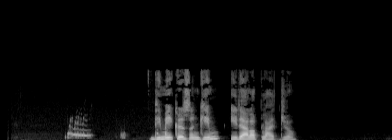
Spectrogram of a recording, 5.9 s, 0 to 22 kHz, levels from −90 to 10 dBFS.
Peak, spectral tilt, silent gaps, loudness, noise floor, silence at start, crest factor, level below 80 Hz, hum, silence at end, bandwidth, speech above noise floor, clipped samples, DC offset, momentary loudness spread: -2 dBFS; -5 dB/octave; none; -19 LUFS; -85 dBFS; 1 s; 20 dB; -76 dBFS; none; 1.45 s; 11.5 kHz; 66 dB; under 0.1%; under 0.1%; 18 LU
